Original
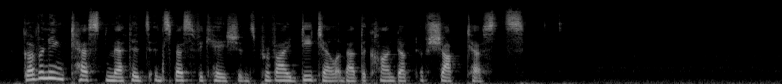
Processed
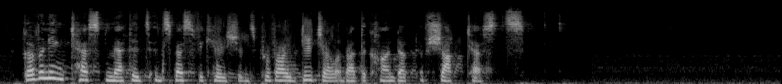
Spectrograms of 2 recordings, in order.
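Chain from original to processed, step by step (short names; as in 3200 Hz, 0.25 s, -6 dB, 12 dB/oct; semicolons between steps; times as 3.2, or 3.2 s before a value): bin magnitudes rounded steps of 15 dB; speakerphone echo 0.12 s, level -21 dB; 2.13–3.52 Doppler distortion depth 0.33 ms; gain +6 dB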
